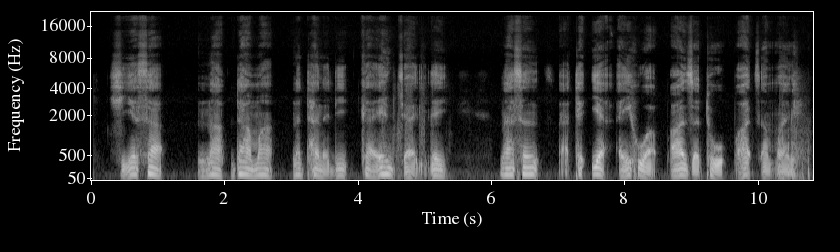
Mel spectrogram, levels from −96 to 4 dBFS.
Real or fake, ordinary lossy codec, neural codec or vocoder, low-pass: real; none; none; none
